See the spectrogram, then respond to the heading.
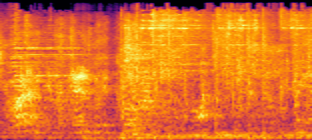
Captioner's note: chatter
